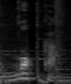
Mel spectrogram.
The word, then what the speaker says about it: mocha: More on the first syllable. So, mocha.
